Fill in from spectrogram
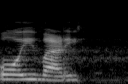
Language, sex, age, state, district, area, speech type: Sindhi, female, 30-45, Madhya Pradesh, Katni, urban, read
